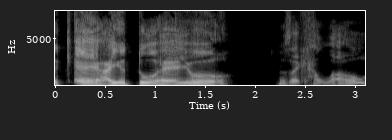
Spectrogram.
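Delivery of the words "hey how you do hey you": loud, badly done put-on Cuban accent. Imitating a phone caller from the local power company, Al Pacino Scarface voice. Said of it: "bad Cuban accent".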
